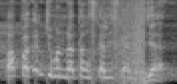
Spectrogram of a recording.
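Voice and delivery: a wife scolding her husband, building to shouts; complaining wife. Acted. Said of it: "Lalu ibu komplain".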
